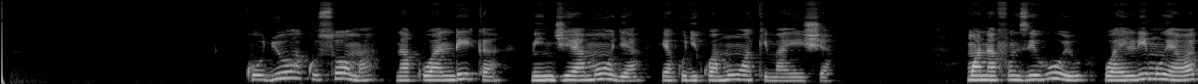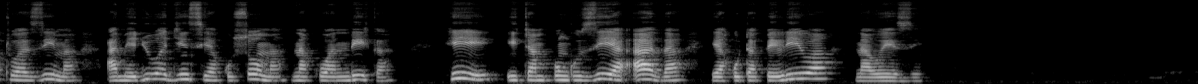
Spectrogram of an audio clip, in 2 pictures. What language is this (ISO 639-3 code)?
swa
